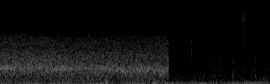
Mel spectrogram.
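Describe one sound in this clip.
A large crowd murmurs steadily in a stadium, then cuts off.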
